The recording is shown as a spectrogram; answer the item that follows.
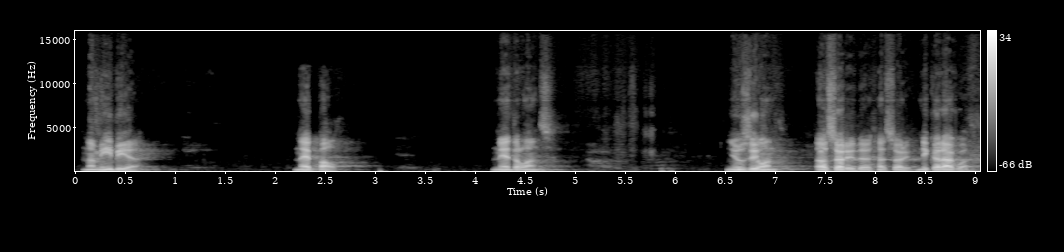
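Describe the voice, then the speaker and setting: Slow deep-voiced man calling a roll. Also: a bit bright. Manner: slow, reads out country names one by one. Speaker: congress official calling the roll. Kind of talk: roll call at a meeting. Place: large conference hall. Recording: long hall reverb.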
